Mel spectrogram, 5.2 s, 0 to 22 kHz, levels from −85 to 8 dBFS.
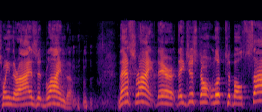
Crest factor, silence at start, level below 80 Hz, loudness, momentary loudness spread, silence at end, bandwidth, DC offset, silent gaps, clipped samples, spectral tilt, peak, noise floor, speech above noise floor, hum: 20 dB; 0 s; -72 dBFS; -22 LUFS; 7 LU; 0 s; 11.5 kHz; under 0.1%; none; under 0.1%; -2.5 dB/octave; -4 dBFS; -51 dBFS; 28 dB; none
